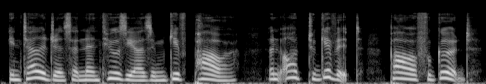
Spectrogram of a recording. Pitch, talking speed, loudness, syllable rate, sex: 230 Hz, 150 wpm, -16 LUFS, 5.0 syllables/s, female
